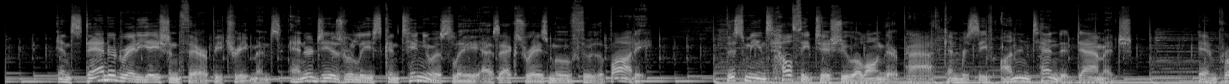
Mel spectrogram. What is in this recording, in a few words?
Narration Proton Therapy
